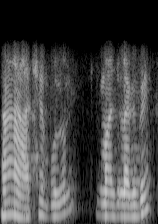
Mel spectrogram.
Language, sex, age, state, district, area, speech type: Bengali, male, 18-30, West Bengal, Paschim Medinipur, rural, conversation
